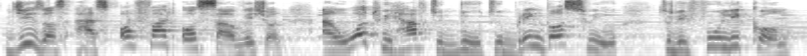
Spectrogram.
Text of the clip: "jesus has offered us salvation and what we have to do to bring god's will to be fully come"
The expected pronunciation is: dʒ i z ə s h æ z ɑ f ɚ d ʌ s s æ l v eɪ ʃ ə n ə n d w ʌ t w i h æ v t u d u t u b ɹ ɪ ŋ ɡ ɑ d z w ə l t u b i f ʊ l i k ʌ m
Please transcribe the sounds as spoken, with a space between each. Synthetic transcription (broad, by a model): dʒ i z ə s h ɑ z ɑ f ɚ d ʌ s s æ l v eɪ ʃ ə n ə n w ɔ t w i h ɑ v t u d u t u b ɹ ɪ ŋ ɡ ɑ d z w ə l t u b i f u l i k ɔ m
